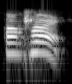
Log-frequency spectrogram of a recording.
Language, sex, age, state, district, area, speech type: Assamese, female, 45-60, Assam, Jorhat, urban, conversation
